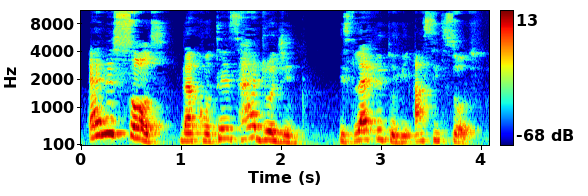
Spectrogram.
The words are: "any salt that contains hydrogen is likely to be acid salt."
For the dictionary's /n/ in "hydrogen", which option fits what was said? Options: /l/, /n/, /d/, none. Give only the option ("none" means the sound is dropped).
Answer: /n/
